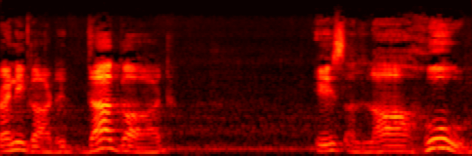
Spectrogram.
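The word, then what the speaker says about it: الله: If this alif is not pronounced, Allah, Allahu.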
